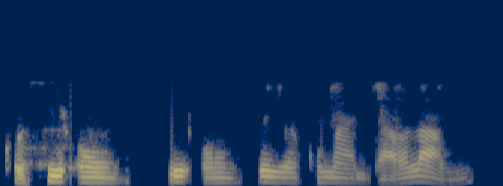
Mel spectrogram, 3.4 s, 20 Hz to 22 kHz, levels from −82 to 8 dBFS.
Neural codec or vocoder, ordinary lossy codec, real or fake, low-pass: none; none; real; 3.6 kHz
